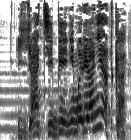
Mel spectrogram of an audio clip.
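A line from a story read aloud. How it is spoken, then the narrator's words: Shouting. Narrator (Russian): крикнул он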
